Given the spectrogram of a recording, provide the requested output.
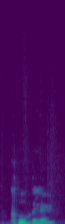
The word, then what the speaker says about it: Coogler: And this is coming from Ryan Coogler, if I'm saying it right.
